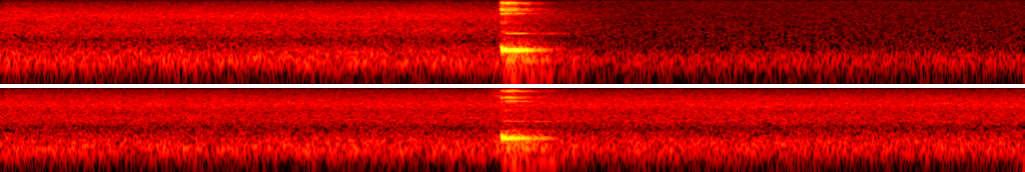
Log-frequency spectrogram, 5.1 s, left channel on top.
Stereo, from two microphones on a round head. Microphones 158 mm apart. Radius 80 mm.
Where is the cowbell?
70° left (ahead or behind), 7.5 m.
